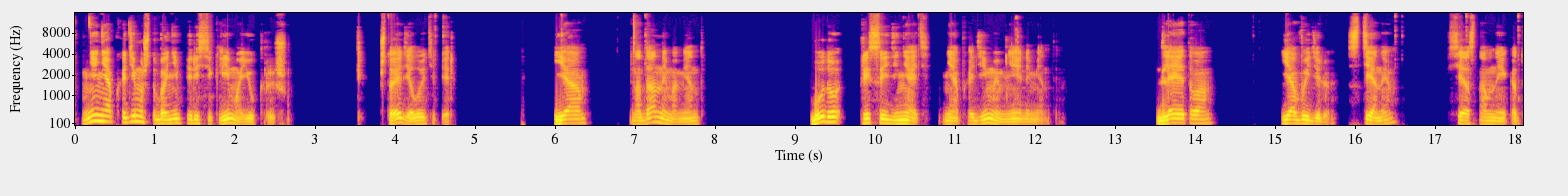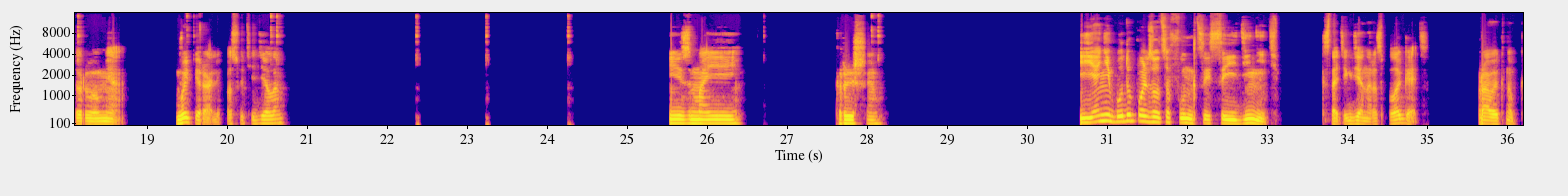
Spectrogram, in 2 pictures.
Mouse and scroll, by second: 4.4 click, 5.5 scroll down 1, 6.0 middle click, 7.0-8.9 middle drag, 10.5-11.7 middle drag, 14.6 click, 16.4 click, 17.3 click, 18.0 click, 19.4 click, 20.5 click, 21.3 click, 22.2 click, 23.1 click, 24.1 click, 25.2 click, 26.5 click, 28.0 click, 29.0 click, 35.2 right click.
